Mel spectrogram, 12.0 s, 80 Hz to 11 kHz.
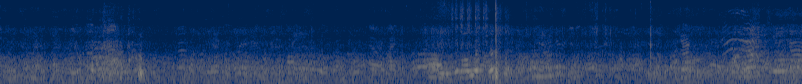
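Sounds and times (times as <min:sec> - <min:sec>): faint crowd chatter: 0:00.0 - 0:12.0.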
